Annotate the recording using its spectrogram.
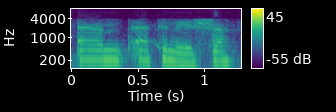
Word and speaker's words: echinacea: Echinacea.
